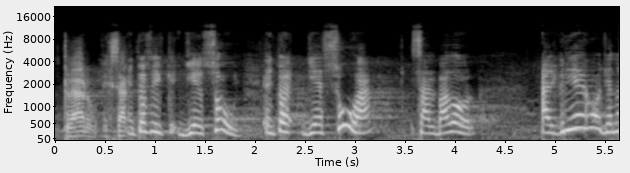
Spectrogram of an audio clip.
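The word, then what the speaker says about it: ישוע: Cómo se dice yeshua o yeshua Cómo se pronuncia yeshua yeshua HEB Salvador Salvador yeshua cuando se tradujo cuando se tradujo cuando se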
